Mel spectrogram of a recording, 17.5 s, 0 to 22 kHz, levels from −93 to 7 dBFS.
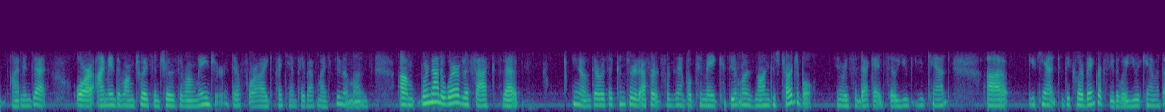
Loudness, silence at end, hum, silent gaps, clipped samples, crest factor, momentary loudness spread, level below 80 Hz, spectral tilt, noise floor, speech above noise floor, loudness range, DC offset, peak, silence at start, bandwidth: -31 LUFS; 0 s; none; none; under 0.1%; 20 dB; 12 LU; -72 dBFS; -11 dB/octave; -58 dBFS; 27 dB; 5 LU; under 0.1%; -10 dBFS; 0 s; 4 kHz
